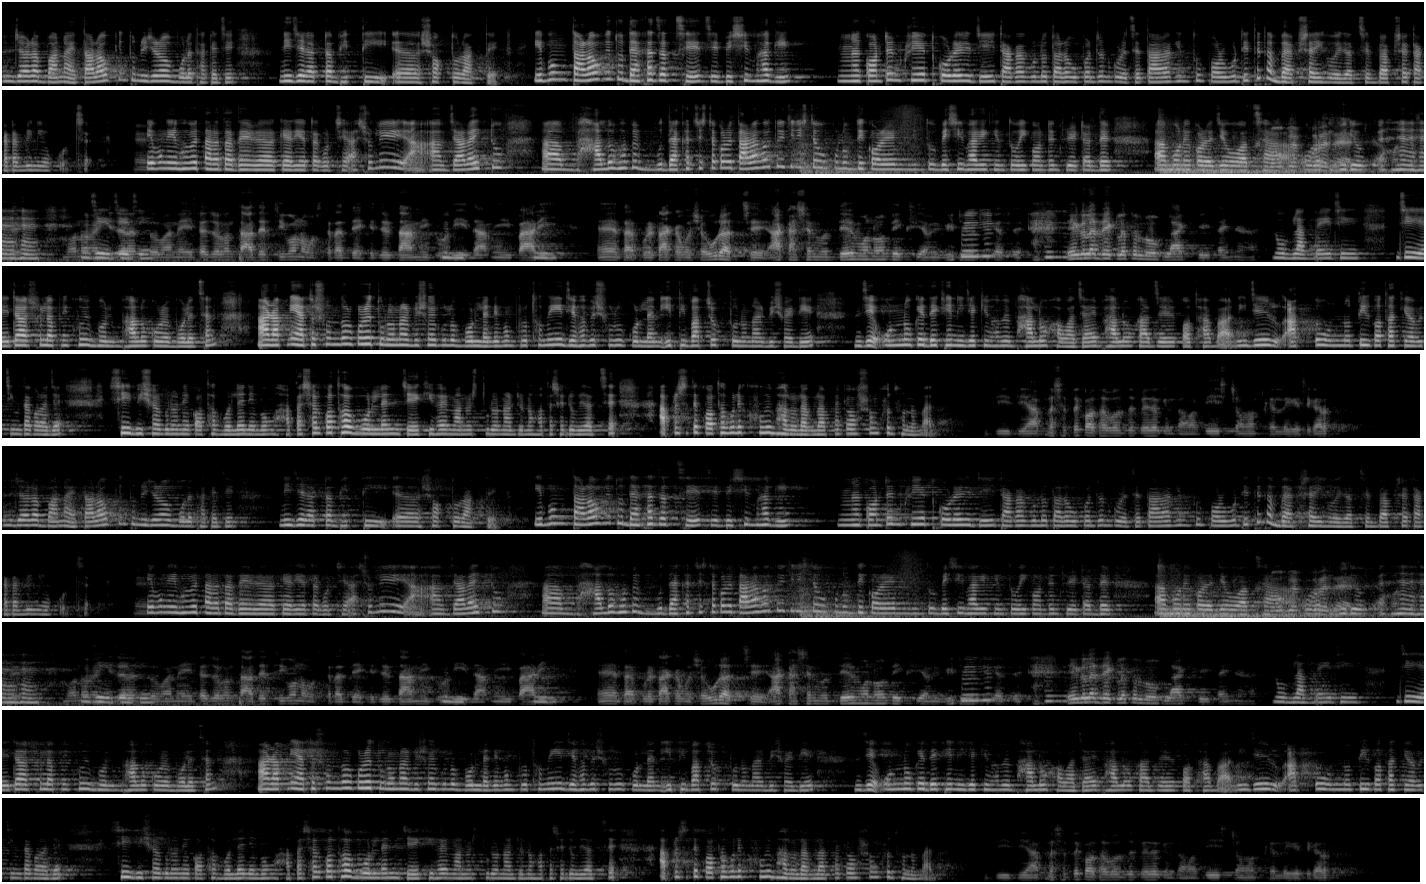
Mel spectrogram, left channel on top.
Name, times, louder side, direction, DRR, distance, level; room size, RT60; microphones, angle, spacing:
voice 1, 0.0-5.0 5.3-7.9 8.4-14.9 15.7-29.9 32.8-33.1 33.8-34.0 38.0-38.4 38.9-39.1 41.1-66.2, left 4 dB, 85° left, 12 dB, 1.1 m, -29 dB
voice 2, 15.5-16.0 26.7-28.6 29.0-34.0 34.4-41.0 66.8-70.1, left 3 dB, 40° left, 9 dB, 1.7 m, -37 dB
sound 1, 17.6-30.9, left 1 dB, 20° left, 3.0 m, -43 dB
27.5 x 24.0 x 6.9 m, 0.91 s
head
